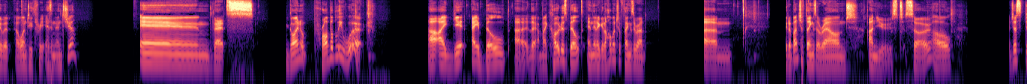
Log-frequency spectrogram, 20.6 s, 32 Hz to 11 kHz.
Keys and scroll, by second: 0.4 ctrl+s, 5.9 ctrl+`, 6.8 ctrl+l, 7.1 Up, 7.3 Return, 14.0 ctrl+`, 15.3 Return, 15.5 Up, 17.2 p, 18.7-20.5 typing.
